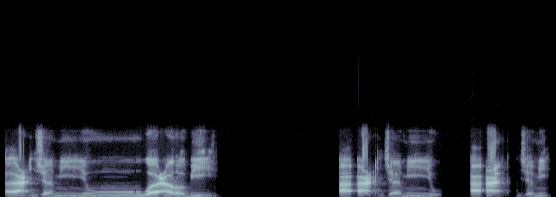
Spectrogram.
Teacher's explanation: Dia mempermudah bacaan hamzah hingga menyerupai alif. · Ini pada kalimat a'jami, ini dalam riwayat Hafs, hamzah yang kedua dibaca dengan tashil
